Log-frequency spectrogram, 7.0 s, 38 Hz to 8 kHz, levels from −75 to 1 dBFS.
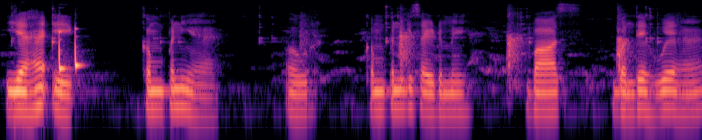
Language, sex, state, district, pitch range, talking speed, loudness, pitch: Hindi, male, Uttar Pradesh, Saharanpur, 115-130 Hz, 110 wpm, -21 LUFS, 125 Hz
